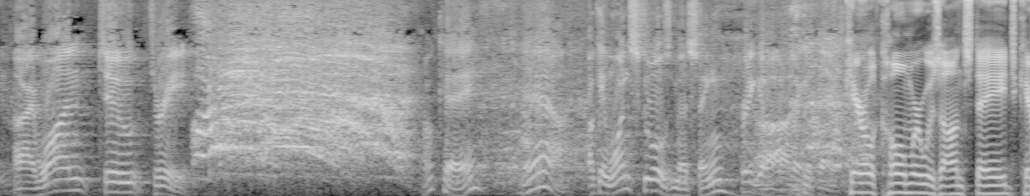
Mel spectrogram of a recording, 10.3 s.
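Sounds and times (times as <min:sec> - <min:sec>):
speech: 0:00.1 - 0:02.4, 0:04.2 - 0:10.2
audience yelling out where they're from: 0:01.9 - 0:04.2
laughter: 0:04.7 - 0:09.0.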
